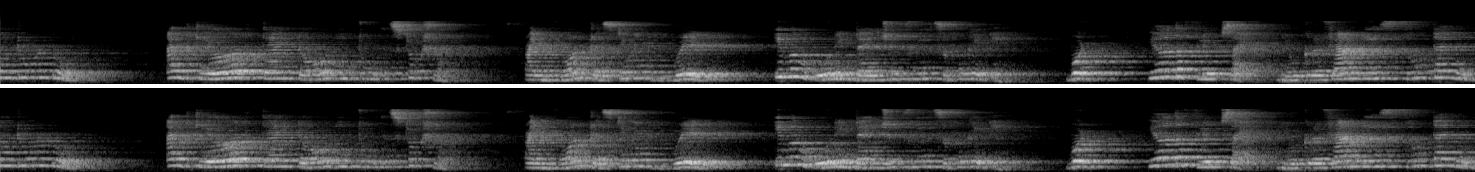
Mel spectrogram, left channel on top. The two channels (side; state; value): both; normal; correlation 0.27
